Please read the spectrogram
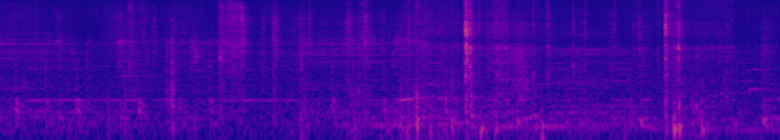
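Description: A kitten batting and pouncing on a small crumpled ball on the floor: scattered light taps and rustles, the sharpest two about halfway through and near the end, over faint background music.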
